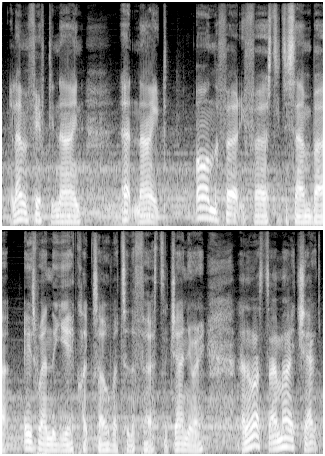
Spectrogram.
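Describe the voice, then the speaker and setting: A man with a low, croaky voice, hoarse from a cold, rambling through opinionated vlog commentary. He keeps asking whether you know what he means, and music plays clearly behind him. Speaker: gaming video creator.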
